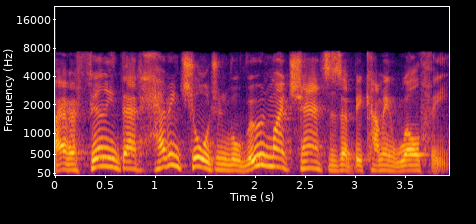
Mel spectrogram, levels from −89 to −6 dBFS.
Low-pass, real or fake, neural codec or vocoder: 7.2 kHz; real; none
